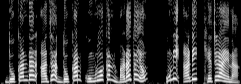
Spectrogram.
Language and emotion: Santali, angry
